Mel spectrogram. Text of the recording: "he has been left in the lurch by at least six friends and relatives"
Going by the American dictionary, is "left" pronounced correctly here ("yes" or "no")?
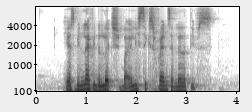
yes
